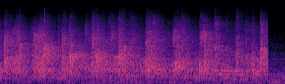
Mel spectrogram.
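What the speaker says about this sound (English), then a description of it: "So I think give them a nice round of applause." Short burst of enthusiastic clapping from a crowd at a wartime-themed fashion show, several seconds of dense applause in pulsing waves that cuts off abruptly.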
